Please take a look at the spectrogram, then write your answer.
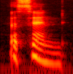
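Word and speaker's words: ascend: बैठे थे इस सीएमडी इसको हम कहेंगे एसेंड इसको मस्तानी करेंगे ऐड नहीं कहते बल्कि कहते हैं अ सेंड जिस चरणों गुस्सा जहाज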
